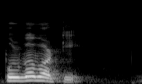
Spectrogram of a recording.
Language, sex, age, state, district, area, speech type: Assamese, male, 30-45, Assam, Dibrugarh, rural, read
